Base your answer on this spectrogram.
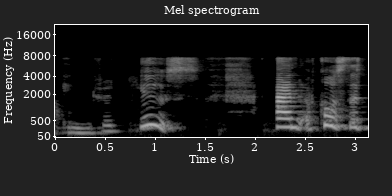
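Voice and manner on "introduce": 'introduce' slowly, in-tro-DUUUCE; third-syllable stress. Shown as a demonstration. Teacher matching the word to da-da-DA, stressed third syllable. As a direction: stretch the final DUCE of 'introduce'. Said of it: "So the third syllable".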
